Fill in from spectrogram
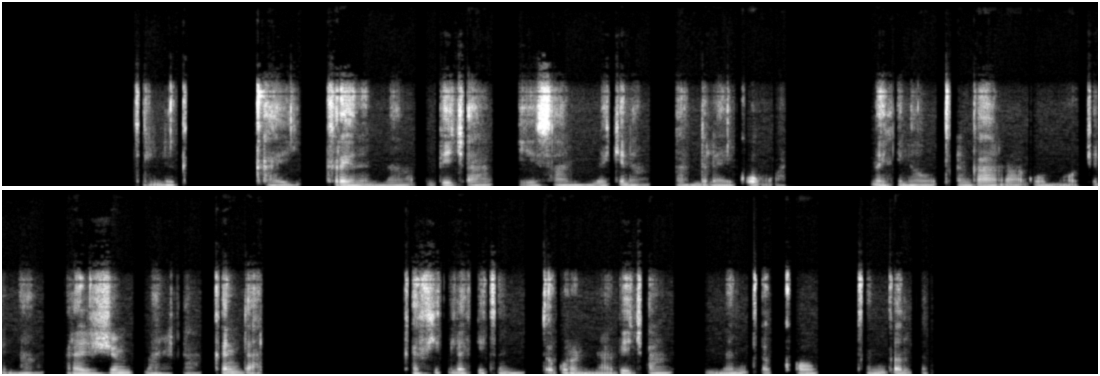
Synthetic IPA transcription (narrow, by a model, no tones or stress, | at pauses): t̪ʰɨlːɨkʼ | kʼajkʰɨɾe̞nɨnːabit͡ʃʼajɛsanməkʰinaband̪lajkʼo̞mwa̰l | məkʰinawt̪ʼəŋɡaɾa̰ɡo̞mːa̰wo̰t͡ʃːɨnːaɾəʒːɪmːanːʃakʰɨnd̪a̰l | kʰəfit̪ləfit̪ʰɨnt̪ʼɨkʼuɾɨnːa̰bit͡ʃʼa | mɨnt̪ʼɨkʼːow | t̪ʰɨnt̪ʼɨlt̪ʼɨ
